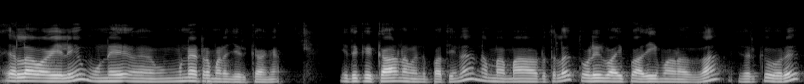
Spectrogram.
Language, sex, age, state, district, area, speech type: Tamil, male, 45-60, Tamil Nadu, Erode, rural, spontaneous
